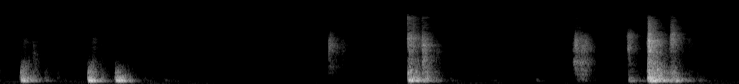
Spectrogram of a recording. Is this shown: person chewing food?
no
